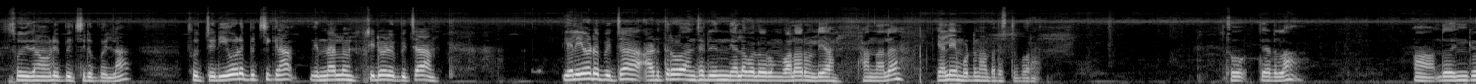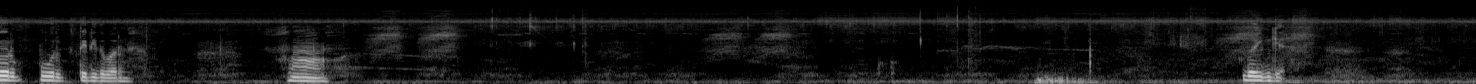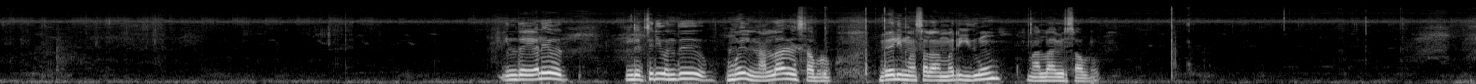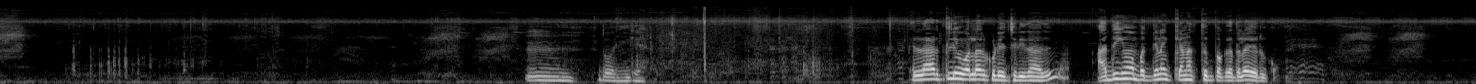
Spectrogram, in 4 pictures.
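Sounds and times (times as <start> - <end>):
high insect tone: 0.0 - 59.0
leaves rustling and snapping: 8.6 - 9.6, 19.6 - 21.0, 23.2 - 31.7, 32.6 - 33.5, 50.3 - 53.4
distant animal call: 18.0 - 19.6, 20.8 - 26.3, 43.5 - 44.7, 57.1 - 58.6.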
